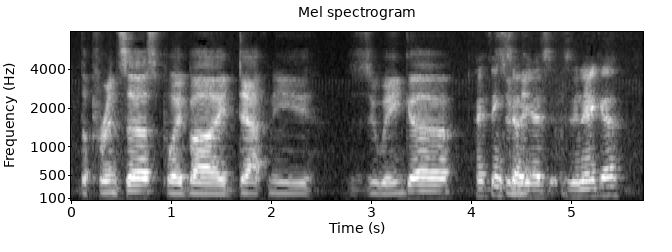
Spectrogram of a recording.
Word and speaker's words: Zuniga: princess, played by Daphne Zuniga. I think so, yes. Zuniga? Yeah. Daphne Zuniga. Yeah, that's how you pronounce it.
